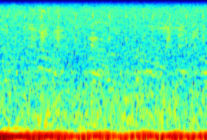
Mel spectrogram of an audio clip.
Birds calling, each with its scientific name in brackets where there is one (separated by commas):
Blue Jay (Cyanocitta cristata)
